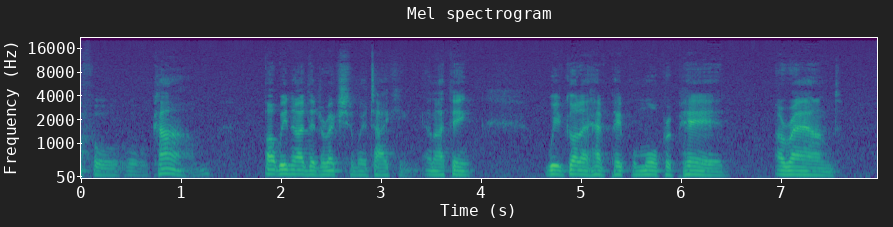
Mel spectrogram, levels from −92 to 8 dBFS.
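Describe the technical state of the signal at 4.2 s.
At 4.2 s the speech signal is intact, with only the room's own background noise sitting about 23 dB below it.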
